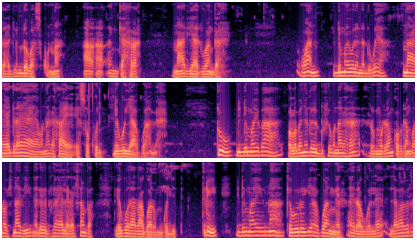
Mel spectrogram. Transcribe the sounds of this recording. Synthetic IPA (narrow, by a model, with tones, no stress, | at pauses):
ɾa˨d͡ʒo˦n˦dɔ˦βa̰˨skṵ˨na̰˦ | ŋka˨ɾa˦ | na˨˦ɾi˦a˨ɾwa˦ŋɡa˨ɾe̥ | wa˦n | i˦de˦ma˦i˦o˦ɾe˨na˨do˨ɣo˦ja˦ | na˨ɣɛ˨˦ɡɪ˦ɾa˦ja˦˨ja˨ɣɔ˨na˦ɣa˨ɾa˦˨jɛ̰ː˨so˨kʰo˨ni˨ne˦βo˦ja˨βwa˨mḛ˨ɾ | tu˦ni˦de˦ma˦i˦βa˦ɔ˨lɔ˨βɛ˦ɲa˦ɡe˦ɾe˨du˨rje˦kɔ˨na˦ɡa˨ɾa˦˨ɾmu˨ɾa˦ŋkɔ˨βɾa˨ŋɡɔ˦na˦o˨ʃi˦na˦ɾi˦na̰˨ɡe˦ɾe˨du˨ra˦jɛ˦lɛ̰˨ka˦ʃa˦mba˨ | pe˨˦βwo˦ɾa˨ɾa˨βwa˨ɾo˨mu˨ɡo˦d͡ʒe˦t | tɾi˦ | ni˦de˦m˦a˦e˦u˦na˦ke˦βo˦i˦ɾo˦ɣja˨βwa˨ŋɛ˨ra˦i˨ɾa˨wo˨lɛ˦˨lɛ˦βa˦βɪ˦ɾa˦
